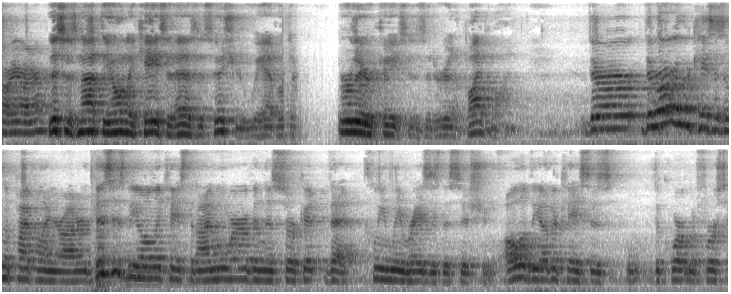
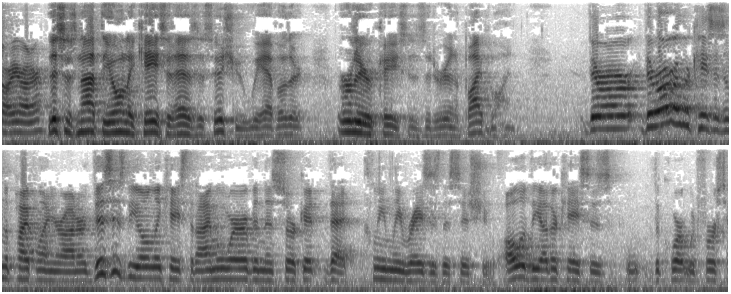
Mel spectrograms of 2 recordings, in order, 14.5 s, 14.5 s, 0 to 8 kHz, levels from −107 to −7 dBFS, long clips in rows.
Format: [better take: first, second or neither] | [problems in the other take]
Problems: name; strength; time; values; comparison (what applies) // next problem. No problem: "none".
second | noise reduction (neural separator model SepFormer DNS4)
